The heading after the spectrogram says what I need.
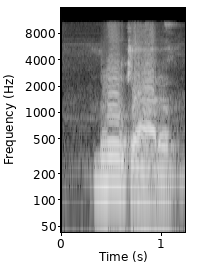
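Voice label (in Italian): "blu chiaro", Sicilian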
